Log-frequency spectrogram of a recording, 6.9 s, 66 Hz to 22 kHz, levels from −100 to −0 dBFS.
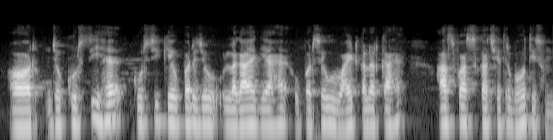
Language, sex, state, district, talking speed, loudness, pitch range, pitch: Hindi, male, Jharkhand, Deoghar, 215 wpm, -21 LUFS, 120-130 Hz, 125 Hz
